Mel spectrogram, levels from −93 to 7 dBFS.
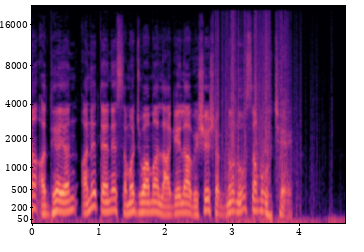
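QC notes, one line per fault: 2.70–4.50 s, loose connector crackle: a worn or dirty contact in the signal path kept making and breaking as it shifted, chopping the speech on and off for nearly two seconds, with any DC on the line adding pops, so it comes through as irregular scratchy crackle.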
